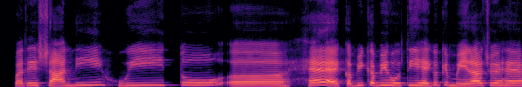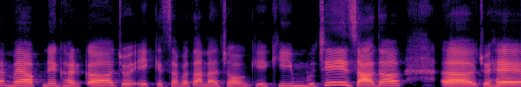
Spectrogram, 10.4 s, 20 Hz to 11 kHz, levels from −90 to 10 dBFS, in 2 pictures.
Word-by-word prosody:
परेशानी 290 +3 0 0.2
हुई 300 +4 -5 0.2
तो 320 - -5 0.3
अ, 245 0 0 0.2
है, 295 -3 +7
कभी-कभी 300 +3 0
होती 300 -1 -1
है। 280 -2 +5
क्योंकि 315 +2 -6
मेरा 275 0 +4
जो 290 0 -3
है, 285 -1 +3 0.2
मैं 250 +1 +1
अपने 250 +1 -1
घर 225 -2 -3
का 230 0 +3 0.2
जो 230 - -5
एक 220 -1 -6
किस्सा 225 0 -7
बताना 210 -2 -3
चाहूँगी 210 -1 -6
कि 250 +1 -8
मुझे 245 +8 -1
ज़्यादा 220 +5 +4 0.5
अ, 235 0 +5
जो 240 - -1
है 245 0 +6
255 Hz, 155 wpm, -24 LUFS, 235-290 Hz, 0.5 s, है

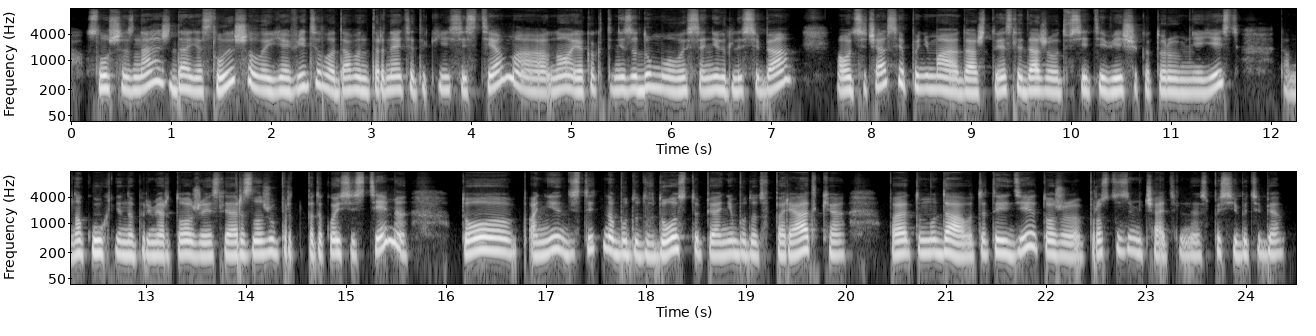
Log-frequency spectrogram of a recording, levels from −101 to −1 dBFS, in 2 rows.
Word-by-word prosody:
Слушай, 215 -1 +1
знаешь, 245 +11 +1
да, 220 -1 +2
я 190 -2 +2
слышала, 235 - +2
я 190 0 +2
видела, 225 0 0
да, 195 +3 0
в 205 - +1
интернете 195 +2 0
такие 200 +3 -6
системы, 200 - 0
но 210 +3 +1
я 185 -2 +2
как-то 205 +1 -8
не 200 +1 +2
задумывалась 200 -2 +1
о - - 0
них 195 +1 +1
для 190 +1 -1
себя. 205 - 0 0.4
А 185 - -3
вот 195 -1 +2
сейчас 245 +7 -2
я 285 - +2
понимаю, 210 -4 0
да, 175 0 +2
что 175 +2 -4
если 200 +1 0
даже 190 0 +2
вот 175 -1 -2
все 190 +2 -3
те 190 +2 -1
вещи, 190 +4 0
которые 185 0 -2
у - - -2
меня 175 0 -2
есть 245 - -1 0.4
там 185 -5 -9
на 190 +4 +1
кухне, 200 0 +1
например, 175 -1 0
тоже, 180 0 +1
если 175 +1 -1
я 175 - +3
разложу 190 +3 +1
пр - - -6
по 180 - -3
такой 195 +2 +1
системе, 215 - 0 0.5
то 215 0 +5
они 190 +8 +1
действительно 230 +5 -1
будут 185 -2 -1
в 165 - -1
доступе, 210 +1 +2
они 180 +2 0
будут 180 -2 -2
в - - -24
порядке. 185 0 +1 0.4
Поэтому, 195 +2 +1
да, 190 -5 +4
вот 170 +2 -5
эта 195 +1 +2
идея 220 +11 +1
тоже 175 -6 -1
просто 195 +3 -4
замечательная. 195 - -4
Спасибо 185 - -5
тебе. 190 +1 -5
195 Hz, 170 wpm, -20 LUFS, 180-215 Hz, 0.5 s, то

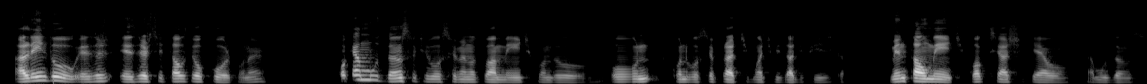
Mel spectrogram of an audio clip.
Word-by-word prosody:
além 165 +8 +7
do 165 -10 +4
exer 140 +6 -3
exercitar 135 +2 +1
o 135 - -1
teu 135 -1 0
corpo, 105 -1 -7
né. 120 +4 -15 0.7
Qual 145 - -4
que 220 - -2
é - - +7
a - - +2
mudança 155 -8 -1
que 130 - -18
você 125 +1 -8
vê 120 - -8
na 115 -1 -6
tua 115 0 -1
mente 105 -1 -9
quando 105 -3 -12 0.2
ou 120 0 -7 0.4
quando 120 -1 -7
você 115 -1 -12
pratica 110 - -1
uma 110 - -8
atividade 105 -1 -8
física, 105 -1 -24 0.4
mentalmente, 130 -4 +6
qual 125 0 -3
que - - -30
você - - -7
acha 115 0 -4
que - - -15
é 105 - -4
o 100 -1 -11 0.2
a - - -23
mudança? 100 -2 -16
120 Hz, 195 wpm, -25 LUFS, 105-135 Hz, 0.7 s, além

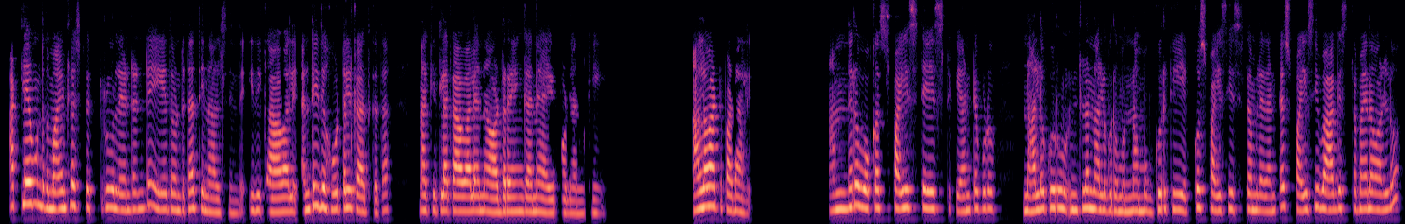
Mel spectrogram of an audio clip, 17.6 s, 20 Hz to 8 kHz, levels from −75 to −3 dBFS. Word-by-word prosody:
అట్లేమి 290 +3 +5
ఉండదు. 260 -4 +1
మా 220 - +3
ఇంట్లో 265 +4 +2
స్పెక్ట్ 245 -2 -7
రూల్ 240 -2 +2
ఏంటంటే, 220 +5 -3
ఏది 215 0 -2
ఒండితే 205 +2 -2
అది 235 - -10
తినాల్సిందే. 175 -4 -5
ఇది 205 +1 -2
కావాలి 185 +1 +3
అంటే, 220 +5 +2
ఇది 255 - +5
హోటల్ 240 +3 +2
కాదు 190 -1 -1
కదా! 205 +4 -7 0.4
నాకు 205 0 -3
ఇట్లా 200 0 +1
కావాలి 195 0 +5
అని 195 - -1
ఆర్డర్ 190 +1 +2
ఎయ్యంగానే 190 0 -1
అయిపోవడానికి. 170 0 -6 1.3
అలవాటు 260 +3 +6
పడాలి. 195 -4 -2 1.0
అందరూ 225 +5 +3
ఒక 245 - -1
స్పైస్ 240 0 +1
టేస్ట్‌కి 225 -2 0
అంటే, 205 +2 -4
ఇప్పుడు 225 0 -2 0.5
నలుగురు 225 +5 +2
ఇంట్లో 210 +3 +2
నలుగురం 205 -2 -1
ఉన్నాం. 195 +1 -1
ముగ్గురికి 215 +3 -2
ఎక్కువ 205 +6 -1
స్పైసీ 210 -2 -3
ఇష్టం 220 -1 -3
లేదంటే, 200 +4 -3
స్పైసీ 215 0 -2
బాగా 215 +2 +2
ఇష్టమైన 225 -1 -2
వాళ్ళు 215 +7 -2
215 Hz, 155 wpm, -20 LUFS, 195-235 Hz, 1.3 s, అలవాటు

